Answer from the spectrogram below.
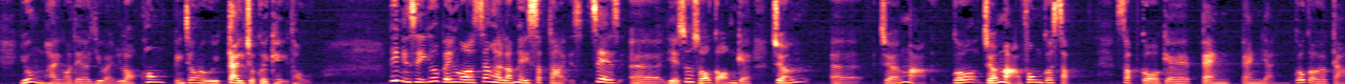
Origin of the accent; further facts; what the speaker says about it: Hong Kong; 现在对于我们香港人来讲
